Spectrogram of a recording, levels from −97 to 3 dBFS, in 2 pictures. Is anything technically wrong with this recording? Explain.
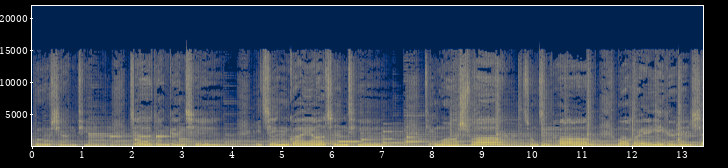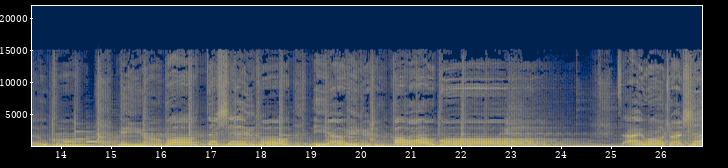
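Yes. Overlap-add ripple runs throughout. The frames were rejoined with an overlap that doesn't sum evenly. The level swings about 11 dB roughly 20 times a second, giving a rough, fast flutter.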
